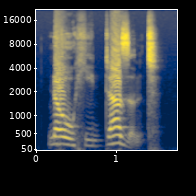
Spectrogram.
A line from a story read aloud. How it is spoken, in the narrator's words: said Tom coldly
